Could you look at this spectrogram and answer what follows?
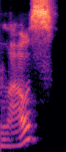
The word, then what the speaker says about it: Laos: And I have a podcast called Ignite Your Confidence with Karen Laus.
